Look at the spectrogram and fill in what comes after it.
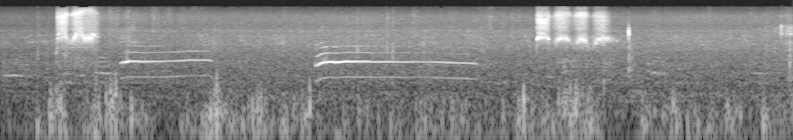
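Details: Hungry cats, regularly encountered, give two moderately faint meows that rise slightly and hold steady before dropping, amid rustling and brief scraping bursts.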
